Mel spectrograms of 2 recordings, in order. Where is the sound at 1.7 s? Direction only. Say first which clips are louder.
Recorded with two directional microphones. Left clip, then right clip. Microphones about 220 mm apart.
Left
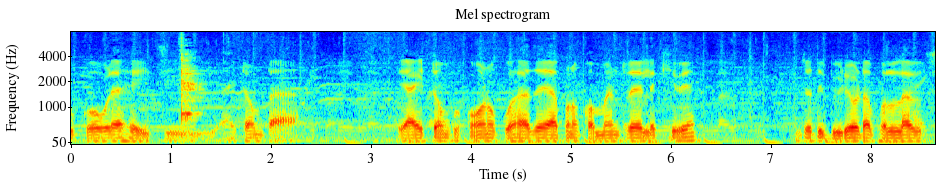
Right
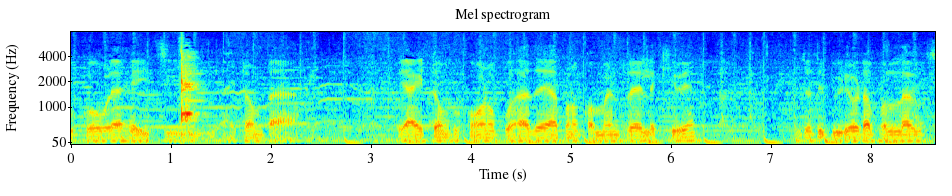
Left 7 dB; 15° left (ahead or behind).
